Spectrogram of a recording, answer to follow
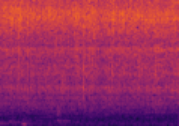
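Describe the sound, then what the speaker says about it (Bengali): Onions fry in a pan for potol chorchori, giving a steady, close hissing sizzle that stays even and unbroken with no talking. "পটল চরচড়ির জন্য এখানে পেঁয়াজ ভাজা হয়ে গেল"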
